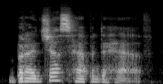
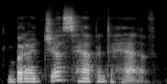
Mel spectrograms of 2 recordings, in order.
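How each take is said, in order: No difference in how they are said.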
